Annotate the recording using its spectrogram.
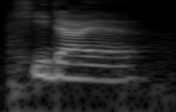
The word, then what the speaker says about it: Hedaya: It's not Harmon. It's H-Y-D-E-A or something. – Hedaya. – Spell it. – H-E-D-A-Y-A. – H-E-D-A-Y-A. Yeah.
